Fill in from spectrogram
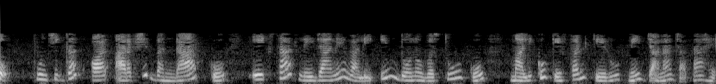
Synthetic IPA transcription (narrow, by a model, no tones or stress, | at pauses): o | pũːɲt͡ʃɪɡət̪ɔːɾa̰ːɾəkʃɪt̪̚bɐ̃nd̪aːɾko | eːksaːt̪ʰleːd͡ʒaːneʋaːliʔɪnd̪oːnõʋɐst̪uõko | maːlɪkõkefɐ̃ɳɖkeɾuːpmẽd͡ʒa̰ːnad͡ʒa̰ːt̪aɦɛ̰ː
